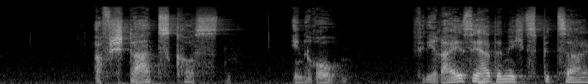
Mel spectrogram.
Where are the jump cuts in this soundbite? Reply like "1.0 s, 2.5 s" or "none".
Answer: none

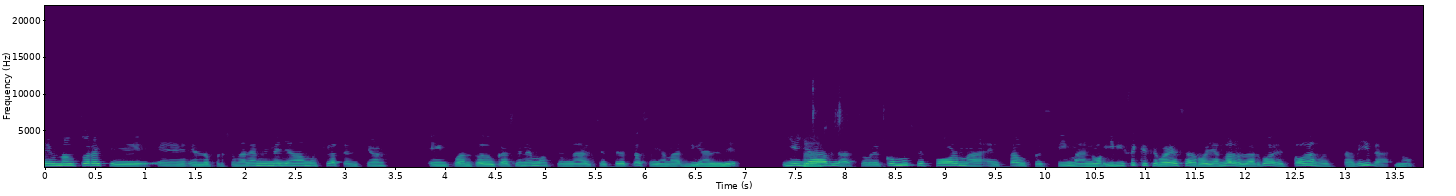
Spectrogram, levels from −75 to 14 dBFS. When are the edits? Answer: 7.4 s

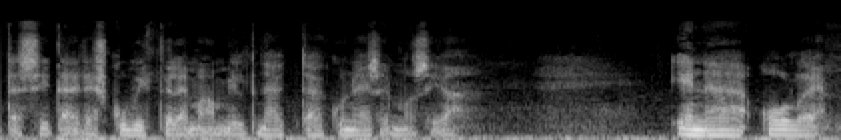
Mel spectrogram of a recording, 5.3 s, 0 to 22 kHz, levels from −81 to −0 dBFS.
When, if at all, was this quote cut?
1.6 s, 2.3 s

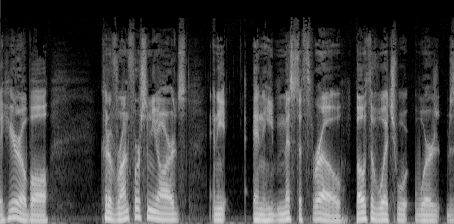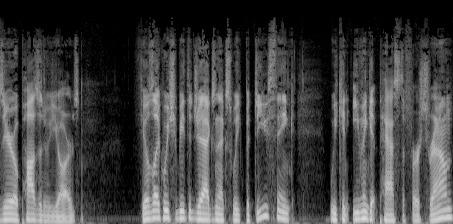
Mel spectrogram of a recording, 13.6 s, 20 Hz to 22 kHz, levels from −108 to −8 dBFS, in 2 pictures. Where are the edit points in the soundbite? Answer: none

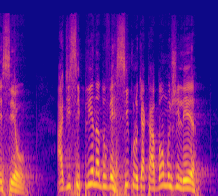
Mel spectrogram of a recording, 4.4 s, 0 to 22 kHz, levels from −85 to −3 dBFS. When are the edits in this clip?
none

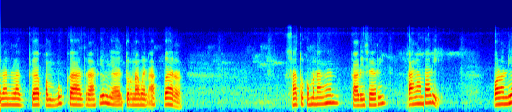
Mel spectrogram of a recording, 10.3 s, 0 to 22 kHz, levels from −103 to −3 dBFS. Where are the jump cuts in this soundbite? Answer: 2.4 s, 7.0 s, 8.1 s, 8.5 s

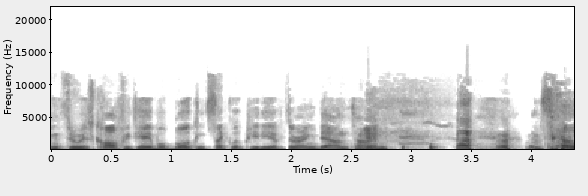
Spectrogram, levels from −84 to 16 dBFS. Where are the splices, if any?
1.2 s, 1.9 s

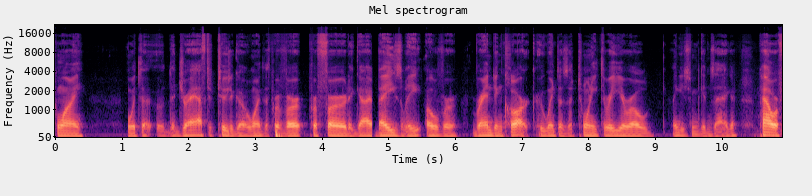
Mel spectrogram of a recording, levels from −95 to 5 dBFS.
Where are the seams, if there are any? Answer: 1.1 s, 2.6 s, 3.2 s, 4.8 s, 6.2 s, 7.5 s, 9.2 s

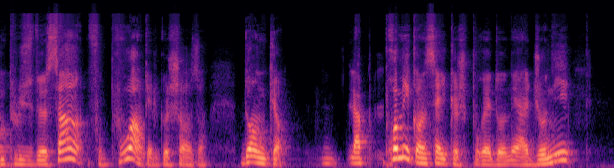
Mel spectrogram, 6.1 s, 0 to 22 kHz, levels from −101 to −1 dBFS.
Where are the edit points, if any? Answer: 1.4 s, 3.8 s

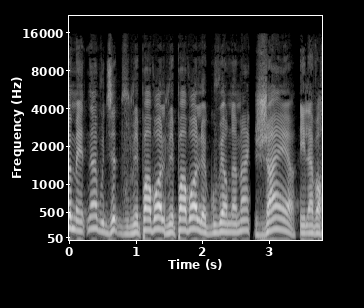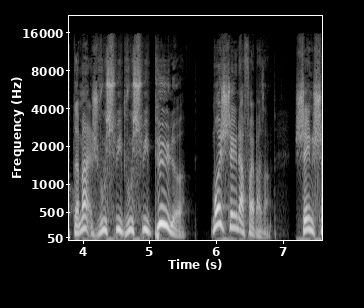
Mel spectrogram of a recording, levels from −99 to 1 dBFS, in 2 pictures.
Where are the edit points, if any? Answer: 1.4 s, 2.7 s, 3.5 s, 4.6 s

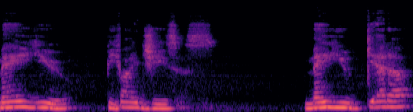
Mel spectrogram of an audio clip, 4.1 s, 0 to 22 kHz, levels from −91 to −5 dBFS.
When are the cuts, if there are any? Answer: 1.2 s

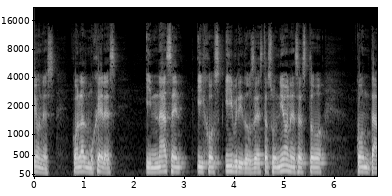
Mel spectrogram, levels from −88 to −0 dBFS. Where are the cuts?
none

